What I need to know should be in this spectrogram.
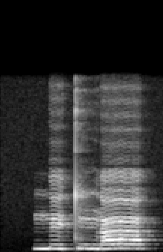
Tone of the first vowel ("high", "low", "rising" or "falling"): low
